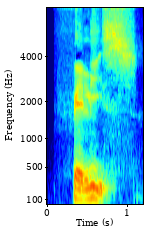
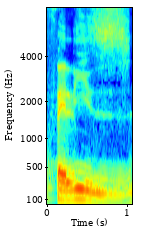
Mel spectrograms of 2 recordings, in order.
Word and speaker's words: feliz: Por ejemplo, fama, feliz. Ang letter Z sa Spanish ay binibigkas na parang S. So hindi siya feliz. Nope. Feliz. Parang S lang yan.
